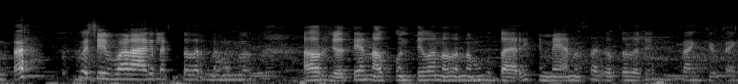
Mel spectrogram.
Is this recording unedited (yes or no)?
yes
